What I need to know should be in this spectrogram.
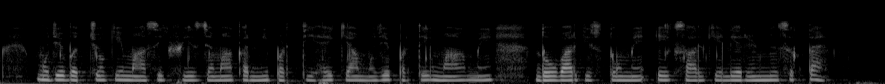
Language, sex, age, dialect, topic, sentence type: Hindi, female, 18-24, Garhwali, banking, question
